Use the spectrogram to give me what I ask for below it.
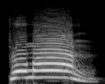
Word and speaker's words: প্রমাণ: দেখো প্রমাণ, কি হয়েছে? ওকারান্ত হয়েছে, অর্থাৎ উচ্চারণটি ওকারান্ত হবে।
